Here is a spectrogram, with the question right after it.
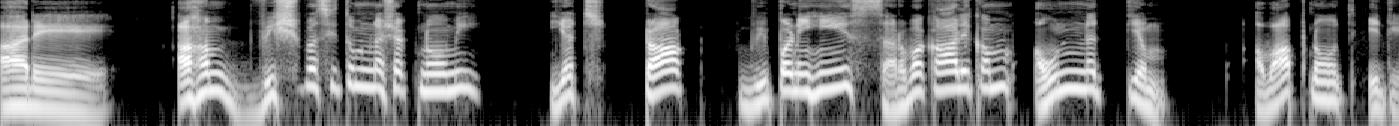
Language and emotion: Sanskrit, surprised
